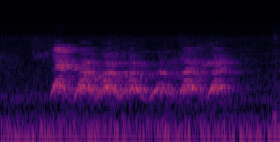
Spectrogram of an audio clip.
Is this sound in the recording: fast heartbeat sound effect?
no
